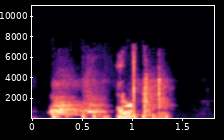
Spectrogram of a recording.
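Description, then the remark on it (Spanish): A dog kept inside the house barks and yelps in two quick bursts of rough, harmonic calls, moderately loud and slightly muffled, then falls silent, with no one talking. “los perros, ahora. es que ahora los, tengo acá adentro, güey.”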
